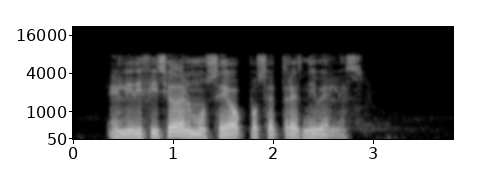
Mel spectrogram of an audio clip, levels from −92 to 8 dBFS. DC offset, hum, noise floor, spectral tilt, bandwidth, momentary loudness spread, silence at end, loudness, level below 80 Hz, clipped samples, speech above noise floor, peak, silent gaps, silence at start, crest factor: under 0.1%; none; -78 dBFS; -6 dB/octave; 8.4 kHz; 17 LU; 0.95 s; -19 LUFS; -56 dBFS; under 0.1%; 59 dB; -2 dBFS; none; 0.35 s; 18 dB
